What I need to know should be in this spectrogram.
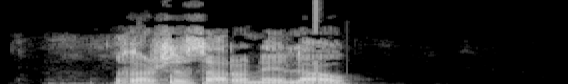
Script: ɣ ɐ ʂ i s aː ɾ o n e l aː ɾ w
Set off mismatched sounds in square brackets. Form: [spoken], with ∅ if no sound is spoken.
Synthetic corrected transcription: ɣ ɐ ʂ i s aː ɾ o n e l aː [∅] w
